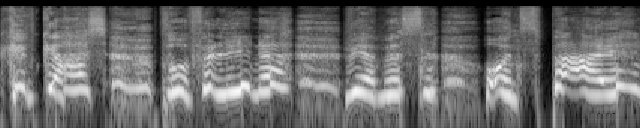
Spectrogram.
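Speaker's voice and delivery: very high, loud, out-of-breath, rushed panting voice. A narrator reads a character urging a companion to hurry, panting. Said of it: "keuchte Achim".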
